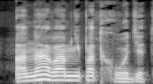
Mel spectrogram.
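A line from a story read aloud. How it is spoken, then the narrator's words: Calm remark. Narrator (Russian): спокойно замечает психиатр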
